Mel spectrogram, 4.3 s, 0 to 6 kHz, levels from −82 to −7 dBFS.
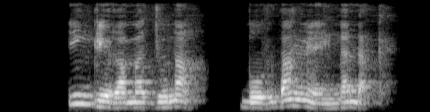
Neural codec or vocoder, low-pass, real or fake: codec, 44.1 kHz, 3.4 kbps, Pupu-Codec; 5.4 kHz; fake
